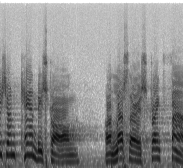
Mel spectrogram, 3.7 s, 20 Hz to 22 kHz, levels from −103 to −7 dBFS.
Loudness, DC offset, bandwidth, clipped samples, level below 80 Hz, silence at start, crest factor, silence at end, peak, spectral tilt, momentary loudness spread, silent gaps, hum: -17 LUFS; under 0.1%; 20 kHz; under 0.1%; -40 dBFS; 0 s; 12 dB; 0 s; -4 dBFS; -6 dB/octave; 6 LU; none; none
